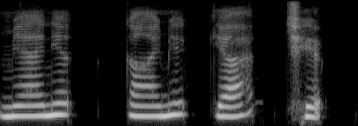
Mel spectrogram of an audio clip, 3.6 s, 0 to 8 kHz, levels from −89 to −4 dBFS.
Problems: none marked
